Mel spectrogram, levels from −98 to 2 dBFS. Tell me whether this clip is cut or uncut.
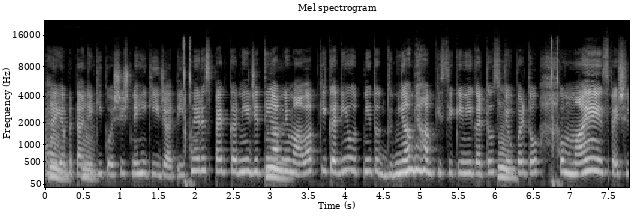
cut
